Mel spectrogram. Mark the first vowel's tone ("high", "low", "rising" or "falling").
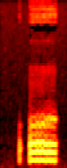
low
